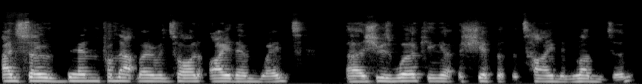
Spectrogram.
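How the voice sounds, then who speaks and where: Man, interview guest, chatty, rambling storyteller, mellow voice, muffled lo-fi sound. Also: on the high side, flat delivery, normal speed. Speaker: guest entertainer and actor. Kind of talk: casual interview chat.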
